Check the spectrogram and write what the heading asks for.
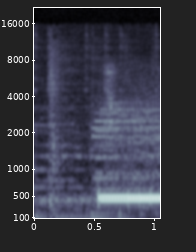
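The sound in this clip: A telephone rings on an outgoing call to a cell phone: a quiet, murmuring lead-in gives way midway to a loud, steady ringback tone that holds unbroken to the end.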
